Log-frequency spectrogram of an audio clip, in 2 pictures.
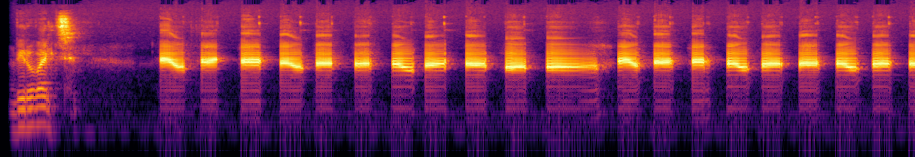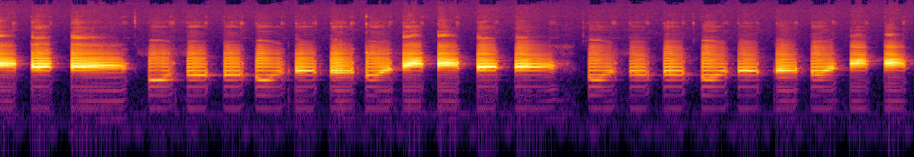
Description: valts parmupill folk; Viru-Nigula

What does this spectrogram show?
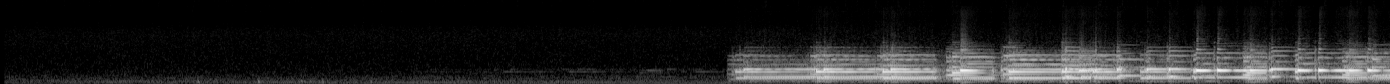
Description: polka, kannel, folk; Ranna polka; Kirbla

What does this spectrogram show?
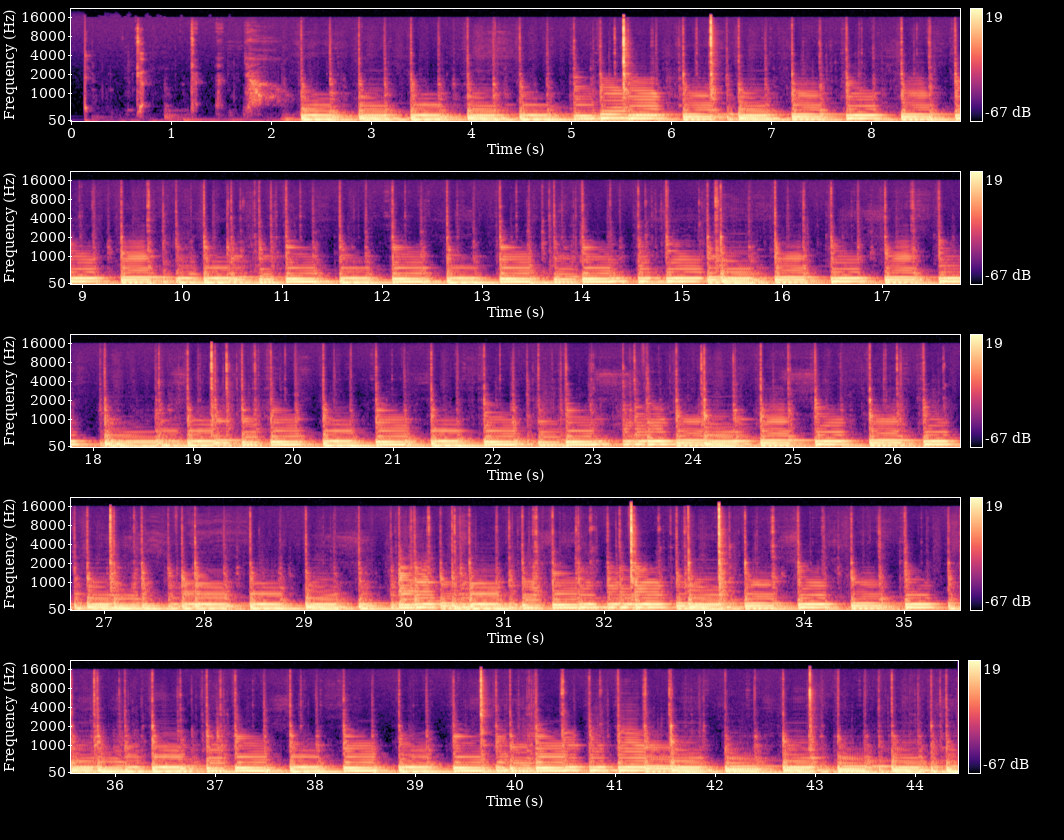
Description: Paaveljoni Polka aeglane; folk; Helme; Marti Tarn

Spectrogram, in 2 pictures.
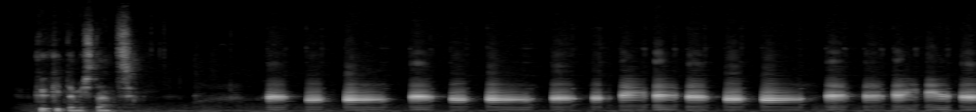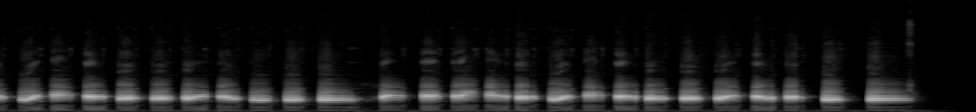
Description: Kukitamistants Viru-Nigula parmupill folk

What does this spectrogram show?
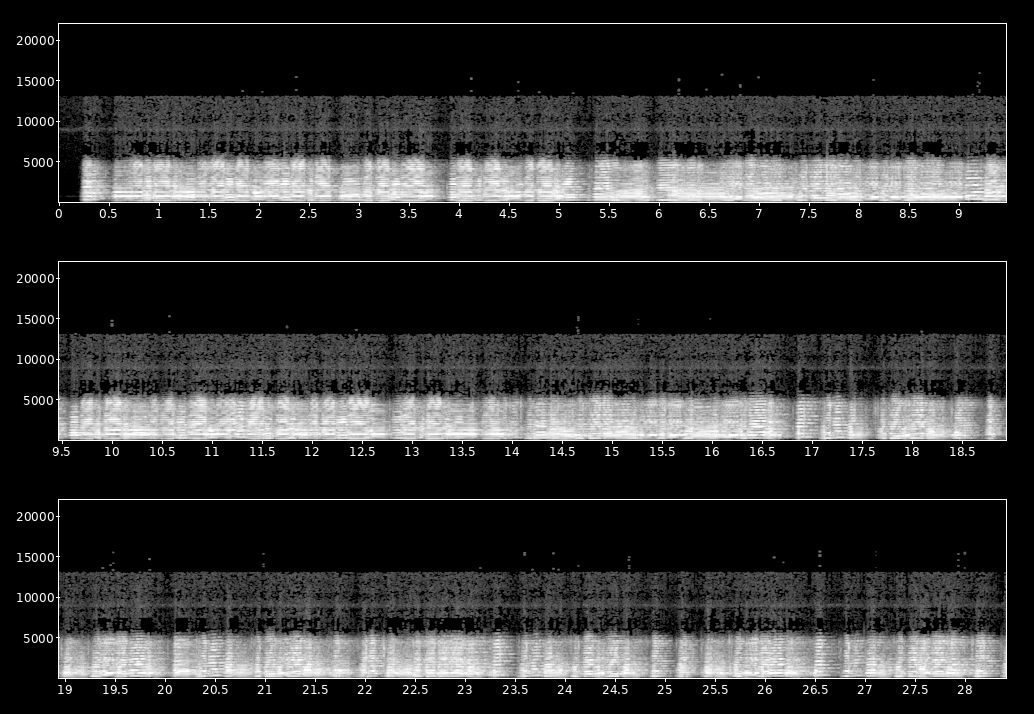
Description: torupillivalts; Orja torupillivalts; Vandra; loots; folk

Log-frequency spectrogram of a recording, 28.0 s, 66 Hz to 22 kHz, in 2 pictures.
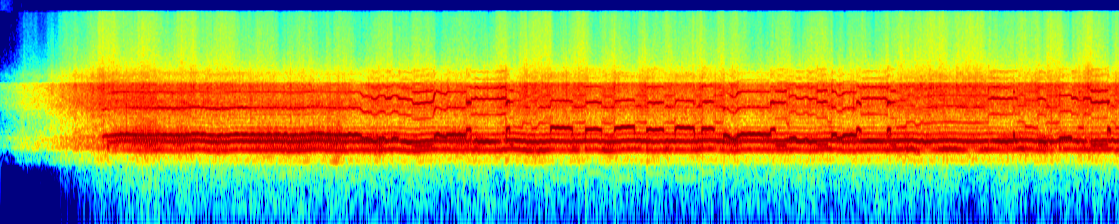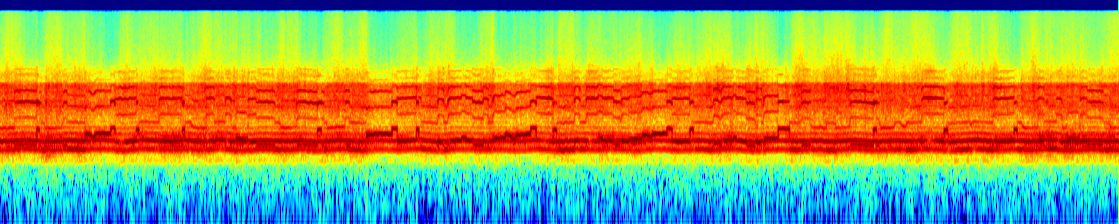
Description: Torupilli lugu folk; Emmaste; Torupilli Jussi 34 lugu; Juhan Maaker

